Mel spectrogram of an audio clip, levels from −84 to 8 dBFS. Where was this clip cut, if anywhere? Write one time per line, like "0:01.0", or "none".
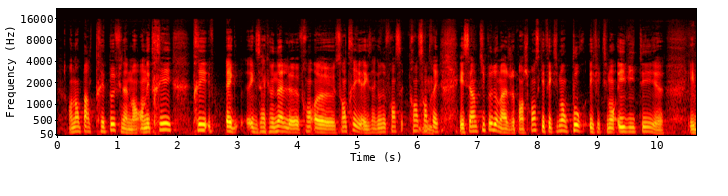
none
